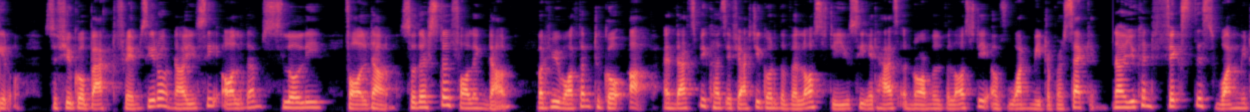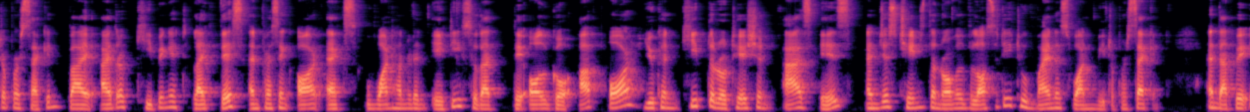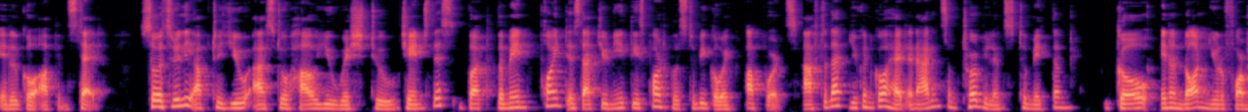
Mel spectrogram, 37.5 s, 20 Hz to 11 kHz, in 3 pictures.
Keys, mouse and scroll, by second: 0.8 click, 1.4 space, 5.1 space, 7.2 scroll up 1, 8.2 click, 15.3 r, 17.1 space, 18.5 space, 19.2 ctrl+z, 20.4 space, 21.0 space, 22.0-23.6 drag, 24.3 space, 26.7 space, 27.3 click, 28.2 space, 35.8-36.5 middle drag.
